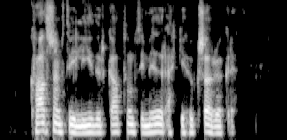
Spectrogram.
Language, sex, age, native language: Icelandic, male, 18-19, Icelandic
